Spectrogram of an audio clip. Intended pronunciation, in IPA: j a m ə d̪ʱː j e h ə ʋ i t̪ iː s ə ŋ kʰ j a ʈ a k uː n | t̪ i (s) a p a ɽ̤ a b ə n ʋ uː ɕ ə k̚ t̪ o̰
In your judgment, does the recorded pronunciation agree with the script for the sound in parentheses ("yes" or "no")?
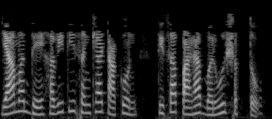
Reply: no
